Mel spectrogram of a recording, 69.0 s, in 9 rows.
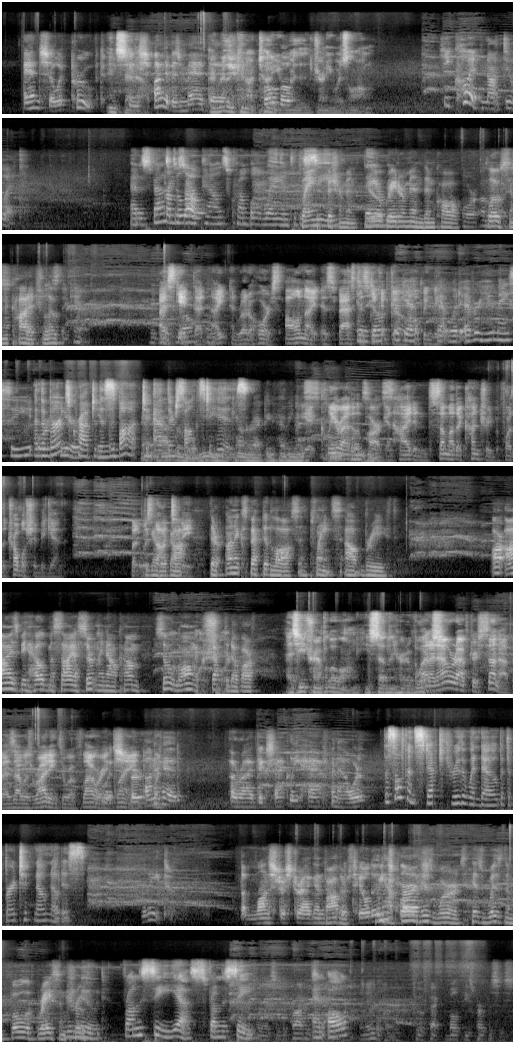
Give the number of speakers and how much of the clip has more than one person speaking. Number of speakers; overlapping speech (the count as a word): ten, about 31%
